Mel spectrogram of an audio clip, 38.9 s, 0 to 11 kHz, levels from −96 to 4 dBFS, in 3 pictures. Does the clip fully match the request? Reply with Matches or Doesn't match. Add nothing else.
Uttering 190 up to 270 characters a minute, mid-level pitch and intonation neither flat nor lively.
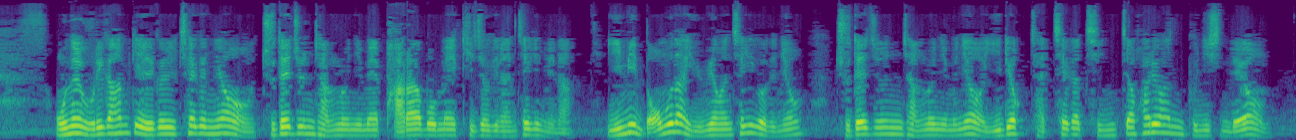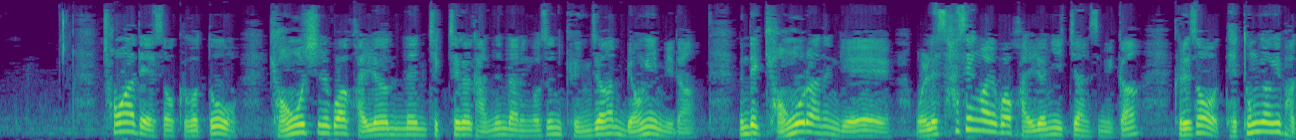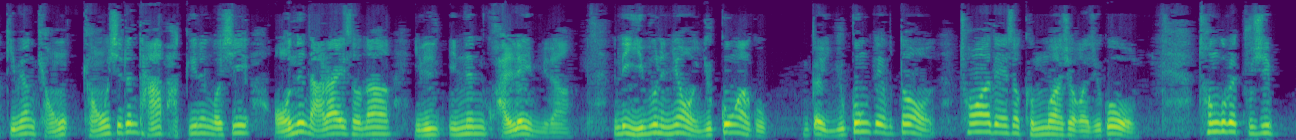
Doesn't match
